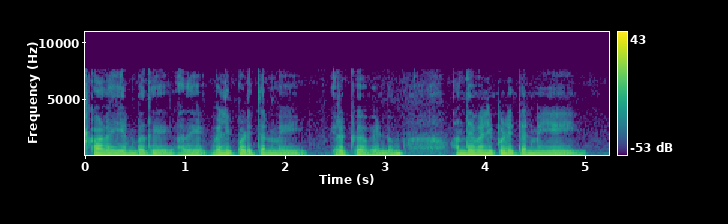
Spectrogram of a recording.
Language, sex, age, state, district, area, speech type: Tamil, male, 30-45, Tamil Nadu, Thanjavur, rural, spontaneous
